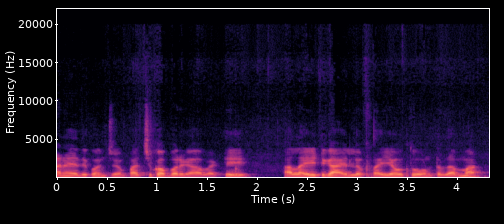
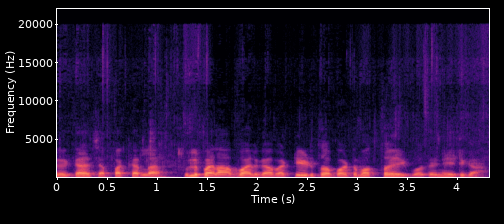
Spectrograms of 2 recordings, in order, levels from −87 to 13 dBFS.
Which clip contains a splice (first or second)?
second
